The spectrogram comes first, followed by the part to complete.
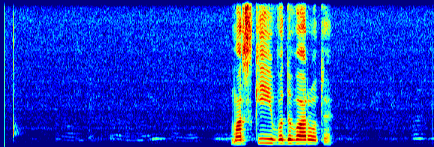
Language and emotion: Russian, neutral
